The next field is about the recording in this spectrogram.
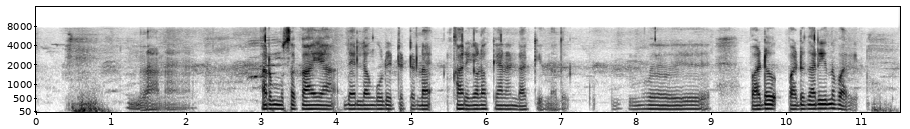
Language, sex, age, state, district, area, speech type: Malayalam, female, 60+, Kerala, Malappuram, rural, spontaneous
